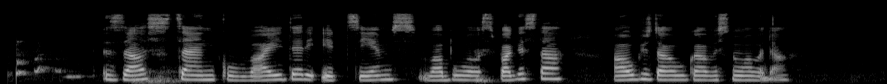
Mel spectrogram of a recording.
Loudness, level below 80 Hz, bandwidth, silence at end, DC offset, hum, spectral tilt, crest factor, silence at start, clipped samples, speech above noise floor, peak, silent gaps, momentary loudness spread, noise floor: -26 LUFS; -68 dBFS; 11.5 kHz; 1 s; under 0.1%; none; -3.5 dB/octave; 20 dB; 0.15 s; under 0.1%; 40 dB; -8 dBFS; none; 12 LU; -66 dBFS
